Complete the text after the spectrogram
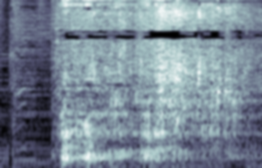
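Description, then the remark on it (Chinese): A toilet flushes in a home with a sudden loud whoosh of rushing water that swirls and gurgles steadily for about two seconds, preceded by a brief low hum. “斑点狗的坐便器”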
